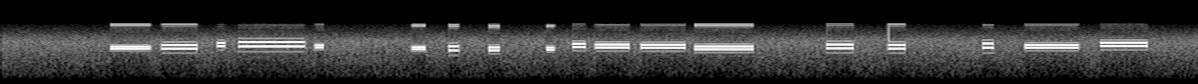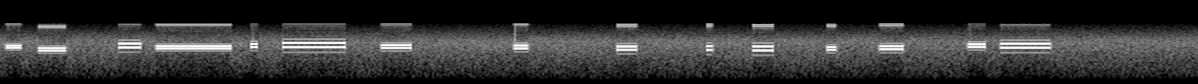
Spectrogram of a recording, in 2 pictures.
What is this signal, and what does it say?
Pairs of high tones at irregular times. There is no code.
